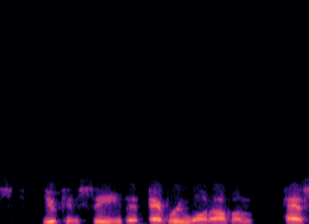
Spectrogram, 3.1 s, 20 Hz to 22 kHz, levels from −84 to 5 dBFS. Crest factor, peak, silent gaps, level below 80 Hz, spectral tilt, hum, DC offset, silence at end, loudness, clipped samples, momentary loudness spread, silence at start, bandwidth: 18 dB; -6 dBFS; none; -56 dBFS; -4 dB/octave; none; under 0.1%; 0 s; -25 LUFS; under 0.1%; 11 LU; 0.45 s; 4.1 kHz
